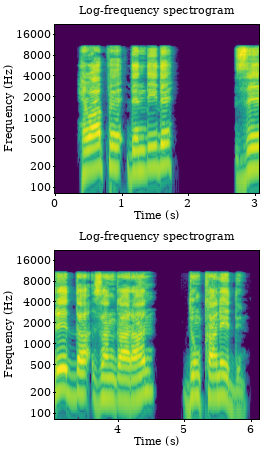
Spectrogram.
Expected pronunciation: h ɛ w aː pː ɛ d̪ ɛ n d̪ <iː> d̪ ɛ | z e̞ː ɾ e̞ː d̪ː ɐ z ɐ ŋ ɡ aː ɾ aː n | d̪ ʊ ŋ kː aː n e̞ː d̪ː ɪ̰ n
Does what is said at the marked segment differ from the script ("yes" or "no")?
no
